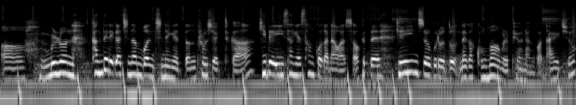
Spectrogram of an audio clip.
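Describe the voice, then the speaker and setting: A woman playing a stern, principled company chief in a Korean audio drama, measured and authoritative. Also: lowish voice, lively intonation, close to an everyday voice. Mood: stern, disappointed. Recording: background music under the voice.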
